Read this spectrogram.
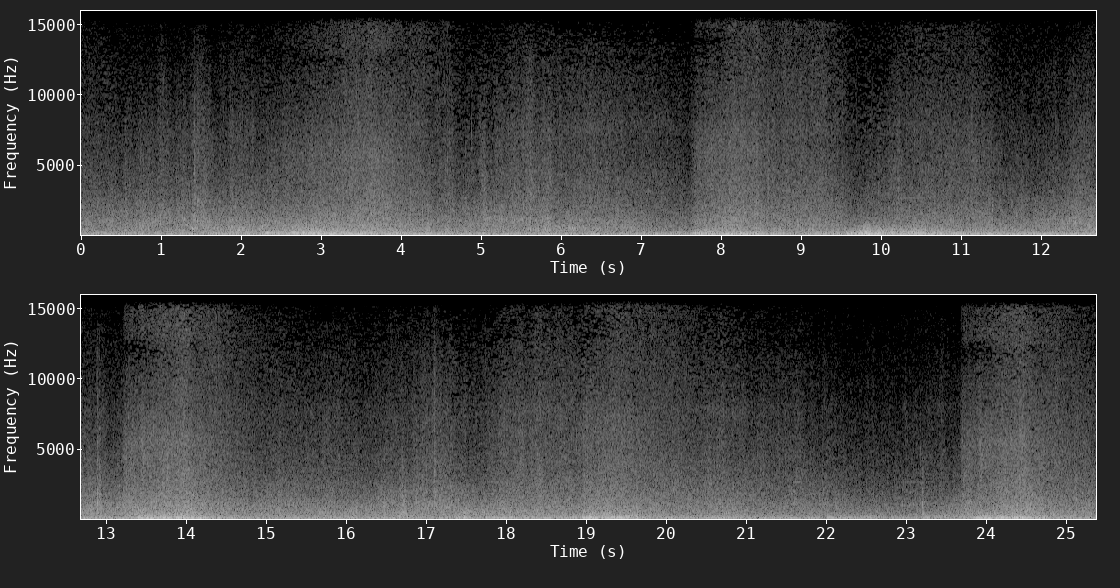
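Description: Strong wind roars across open water.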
